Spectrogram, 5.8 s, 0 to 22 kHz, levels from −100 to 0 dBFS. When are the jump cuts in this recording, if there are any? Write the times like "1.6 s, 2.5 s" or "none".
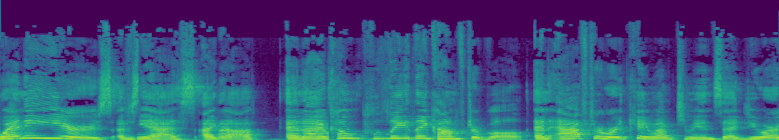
1.0 s, 1.6 s, 2.1 s, 2.5 s, 4.7 s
